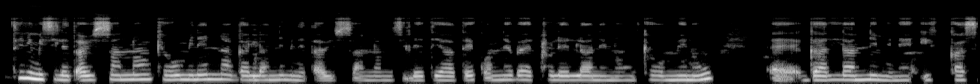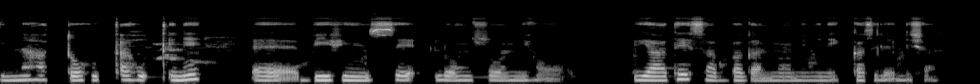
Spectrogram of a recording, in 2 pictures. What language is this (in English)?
Sidamo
